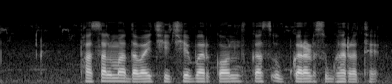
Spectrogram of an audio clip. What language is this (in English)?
Chhattisgarhi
